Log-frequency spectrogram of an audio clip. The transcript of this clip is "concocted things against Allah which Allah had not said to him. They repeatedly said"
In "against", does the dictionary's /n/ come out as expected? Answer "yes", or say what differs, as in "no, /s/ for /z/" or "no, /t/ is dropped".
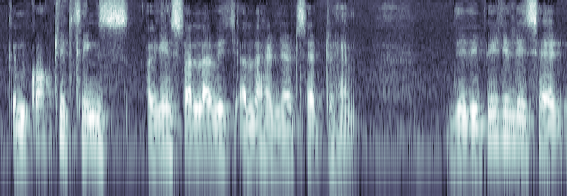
yes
